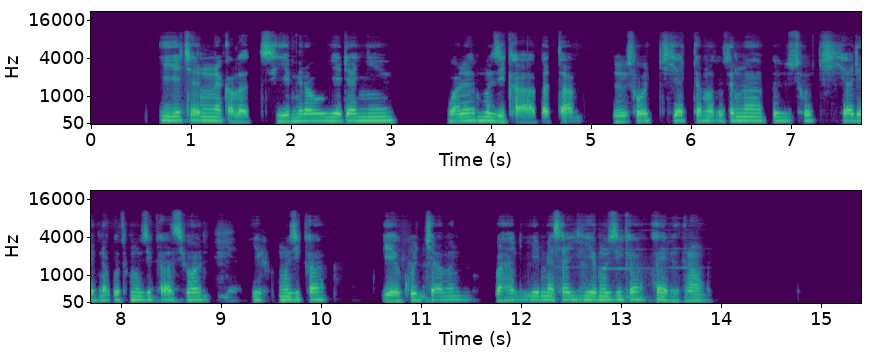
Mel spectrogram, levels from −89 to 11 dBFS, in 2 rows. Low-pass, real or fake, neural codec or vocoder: 10.8 kHz; real; none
